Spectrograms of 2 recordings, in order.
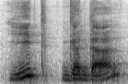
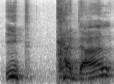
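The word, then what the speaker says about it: יִתְגַּדַּל: Yit, gadal, et yit, kadash. Les gens font le contraire, des fois ils disent yit, kadal, et yit, gadash. Ça va pas.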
